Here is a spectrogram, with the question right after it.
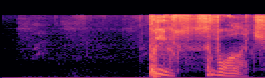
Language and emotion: Russian, angry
